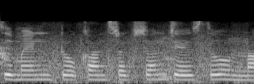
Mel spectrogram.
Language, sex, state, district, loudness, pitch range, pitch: Telugu, female, Andhra Pradesh, Annamaya, -16 LUFS, 215-225 Hz, 220 Hz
